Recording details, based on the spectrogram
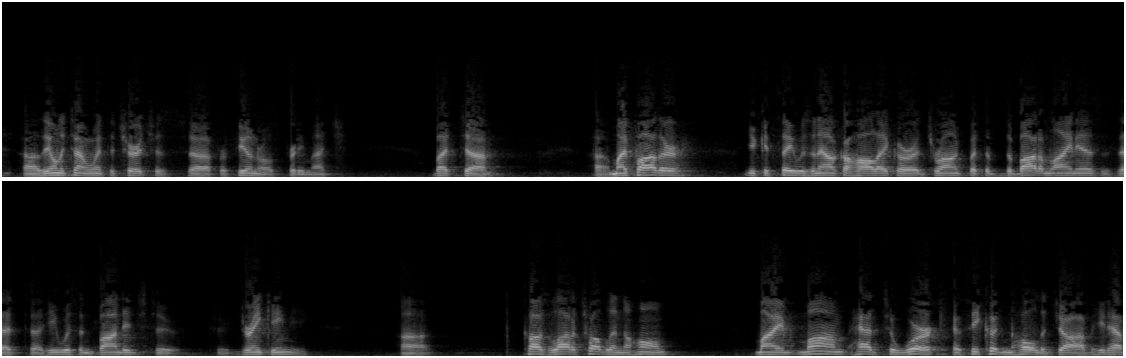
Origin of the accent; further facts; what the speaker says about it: California, United States; I grew up here in San Gabriel Valley, and I went to high school with Raul Reed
